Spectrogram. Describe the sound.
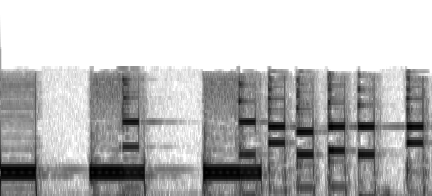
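Telephone tones as a call is redialed: three steady, evenly spaced beeps, then a quick run of short, higher-pitched keypad dialing tones. Loud and clear, with no talking.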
